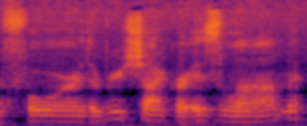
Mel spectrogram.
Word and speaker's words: LAM: The Bija mantra, the single syllable mantra for the root chakra is LAM, L-A-M.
